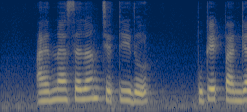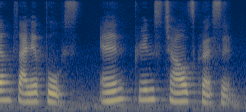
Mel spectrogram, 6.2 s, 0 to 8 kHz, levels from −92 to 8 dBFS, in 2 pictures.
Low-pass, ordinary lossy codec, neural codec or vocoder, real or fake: none; none; codec, 16 kHz, 0.5 kbps, FunCodec, trained on Chinese and English, 25 frames a second; fake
